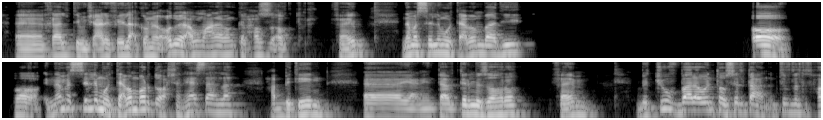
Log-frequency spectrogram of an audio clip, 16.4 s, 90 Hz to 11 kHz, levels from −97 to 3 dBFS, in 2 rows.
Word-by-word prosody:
آآ 95 -1 0
خالتي، 110 +2 -1
مش 100 0 -3
عارف 105 0 +3
إيه، 115 - +2
لأ، 115 - +2
كانوا 110 -1 -2
يقعُدوا 145 +2 +1
يلعبوا 135 - +2
معانا 130 +1 0
بنك 130 0 -7
الحظ 115 -3 -4
أكتر 105 -1 -9
فاهم، 135 +8 -4 0.3
إنما 130 +3 +2
السلِّم 145 0 +4
التِّعبان 135 +1 0
بقى 135 -1 +3
دي 150 +2 -4 2.2
آه 140 0 +8 0.4
آه، 120 -1 -1
إنما 205 +3 -4
السلِّم 210 -1 +3
والتِّعبان 180 +1 +2
برضه 185 -4 +1
عشان 125 -3 -7
هي 155 +2 -3
سهلة 150 -2 -3 0.2
حبّتين، 120 +5 -2 0.4
آآ 105 -1 0
يعني 100 0 -4
أنت 100 0 -5
بترمي 135 +7 +2
زَهرة 130 +3 0 0.3
فاهم، 125 +2 -4 0.4
بتشوف 115 - -6
بقى 175 +3 +3
لو 175 0 +2
أنت 175 -1 -7
وصَلت 155 0 -1
عن - - -5
بتفضَل 150 -1 -9
تتحرّك، 145 - -12
130 Hz, 155 wpm, -24 LUFS, 110-150 Hz, 2.2 s, آه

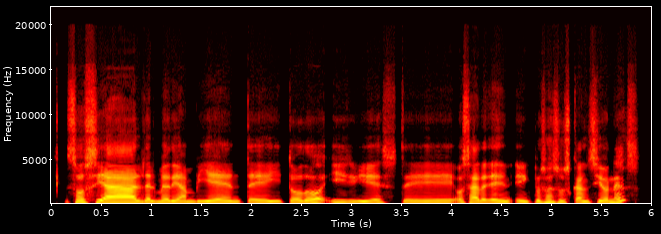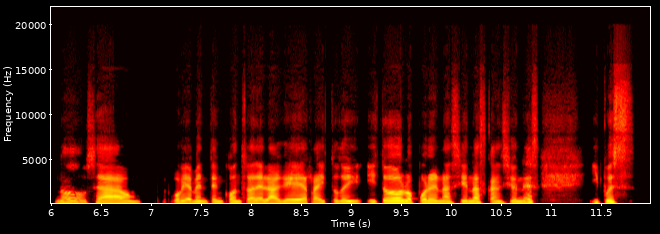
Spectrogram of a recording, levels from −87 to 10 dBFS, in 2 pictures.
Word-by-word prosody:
social, 215 0 +5
del 200 -2 0
medio 195 0 +1
ambiente 190 0 -2
y 185 +1 -2
todo. 220 - 0
Y, 200 -4 -3
este, 175 0 -5
o 195 - -4
sea, 195 0 +1
de 180 0 -1
en 180 - -3
incluso 195 +3 -3
en - - 0
sus 200 -4 -4
canciones, 205 - -2
¿no?, 330 0 -3
o - - -9
sea, 185 -2 +3 0.4
obviamente 190 -2 -1
en 180 - -2
contra 185 0 -1
de 165 - +2
la 165 0 +3
guerra 185 +1 +1
y - - -5
todo, 185 +2 -5
y 190 +1 -3
todo 220 +1 +5
lo 210 -2 +4
ponen 200 -1 +1
así 180 +2 -3
en 190 - -1
las 190 0 +1
canciones. 190 - -2 0.5
Y, 210 - -8
pues, 205 0 -1
190 Hz, 185 wpm, -23 LUFS, 180-205 Hz, 0.5 s, social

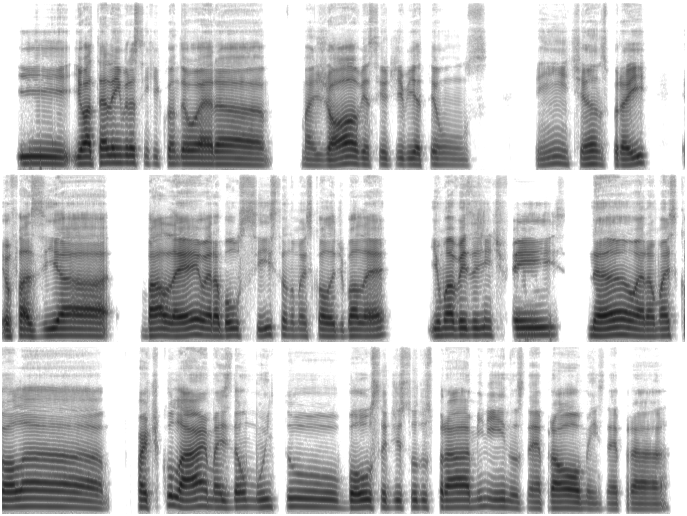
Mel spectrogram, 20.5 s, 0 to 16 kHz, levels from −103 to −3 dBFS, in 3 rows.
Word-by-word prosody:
e 150 -1 +1
eu 150 - +4
até 155 +2 +4
lembro, 165 0 +2
assim, 160 -1 -3
que 150 -1 -17
quando 145 +1 -7
eu 145 0 +1
era 135 -3 0 0.3
mais 120 -2 -10
jovem, 135 +4 +2
assim, 135 +2 -14
eu 130 - -7
devia 130 0 -5
ter 135 - -9
uns 120 -3 -16 0.5
20 140 +2 -11
anos 135 -2 -2
por - - -7
aí, 155 +7 0 0.3
eu 135 - -1
fazia 145 - +2 0.3
balé, 145 +2 +5
eu 155 - +3
era 145 -1 +5
bolsista 150 +2 -4
numa 145 -1 -10
escola 140 0 -1
de 135 - -14
balé, 145 +3 +1 0.4
e 150 - -3
uma 160 +1 +4
vez 155 0 +2
a - - +1
gente 160 0 -6
fez 160 +1 +1 0.2
não, 155 +1 +5
era 140 -1 +1
uma 145 +1 -2
escola 165 -2 0 0.3
particular, 165 +1 +3
mas 155 -2 -4
dão 160 0 -1
muito 165 0 -4
bolsa 155 +1 +1
de 155 +1 -8
estudos 155 0 -8
pra 155 0 +1
meninos, 160 -4 -7
né, 135 -1 -7
pra 140 0 0
homens, 130 -3 0
né, 120 -1 -10
pra 120 -2 -6
150 Hz, 160 wpm, -23 LUFS, 140-160 Hz, 0.5 s, balé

